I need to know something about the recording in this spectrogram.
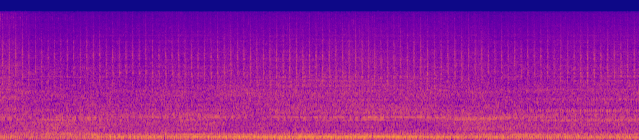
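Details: Ford Ranger: steady idle with a fast, light tick about three per second, constant throughout; engine ticking of unknown cause.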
